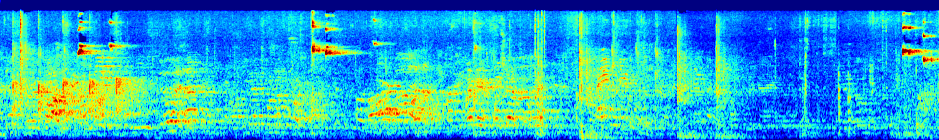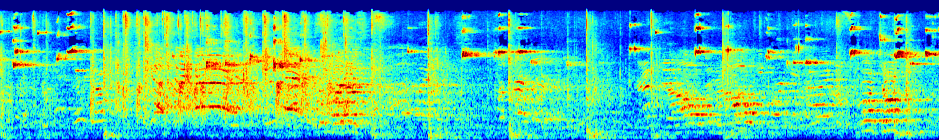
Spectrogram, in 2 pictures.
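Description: Spectators talk and call out in a large echoing gym.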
